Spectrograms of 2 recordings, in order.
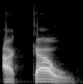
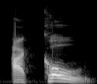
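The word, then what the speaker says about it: ἀκούω: Esa palabra oyen, en ese pasaje, en el original es la palabra 191, la palabra griega que es akau. Akou, lo pronuncian otros, ¿verdad?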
